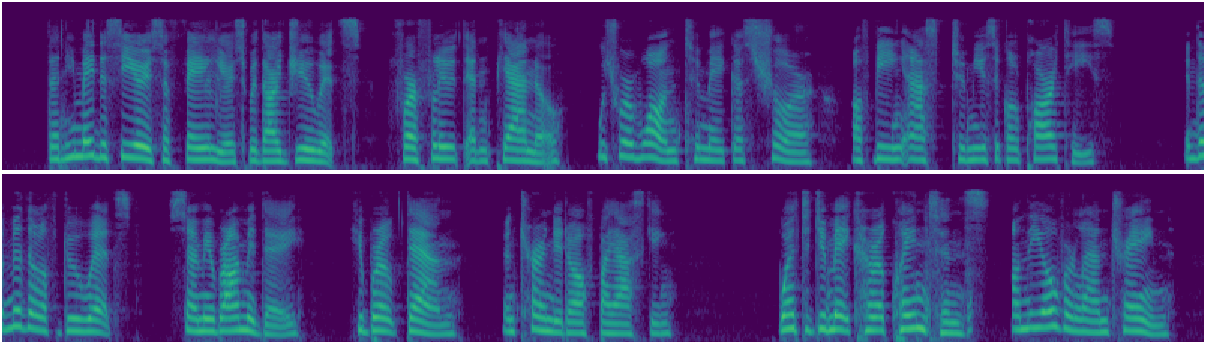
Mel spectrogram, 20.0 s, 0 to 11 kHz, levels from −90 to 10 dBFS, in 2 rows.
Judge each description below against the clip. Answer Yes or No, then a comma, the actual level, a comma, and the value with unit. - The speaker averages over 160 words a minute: Yes, average, 170 wpm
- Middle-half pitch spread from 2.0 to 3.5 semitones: No, average, 3.9 semitones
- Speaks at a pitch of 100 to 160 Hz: No, high, 225 Hz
